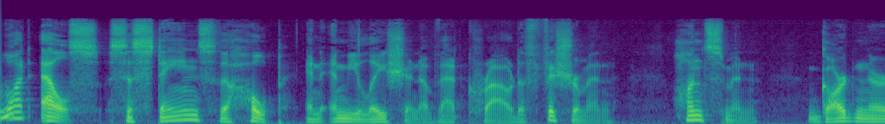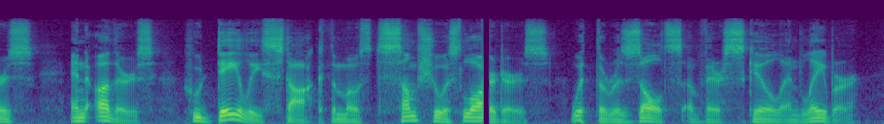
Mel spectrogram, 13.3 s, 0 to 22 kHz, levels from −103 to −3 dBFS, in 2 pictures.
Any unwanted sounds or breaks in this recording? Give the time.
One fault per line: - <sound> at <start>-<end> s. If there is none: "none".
- dropout at 10.3-10.3 s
